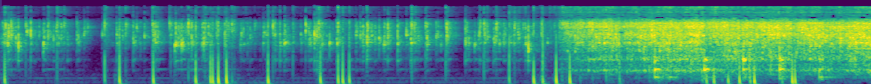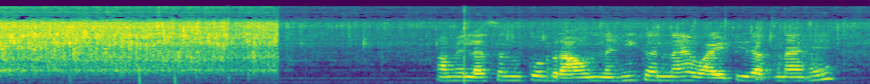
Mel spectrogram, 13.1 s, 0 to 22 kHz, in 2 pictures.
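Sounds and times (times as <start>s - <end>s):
seeds popping in hot oil: 0.0s - 8.0s
loud steady sizzle: 0.0s - 13.0s.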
